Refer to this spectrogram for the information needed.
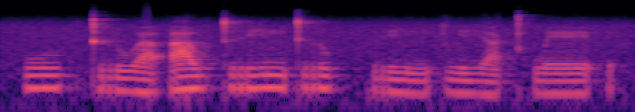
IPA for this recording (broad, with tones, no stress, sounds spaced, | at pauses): w u˥˩ k̚ t r u˨˩ a̯ ʔ a˥˩ w t r i˥˩ n t r u˥˩ k̚ p r i˩˦ n k l i˨˩ a̯ kʰ w e˦˥ ʔ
